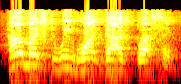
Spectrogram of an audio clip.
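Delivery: ordinary talk, nothing marked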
